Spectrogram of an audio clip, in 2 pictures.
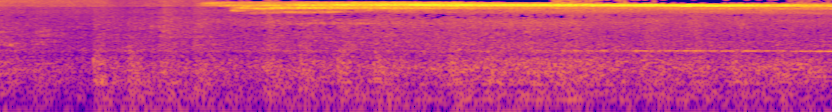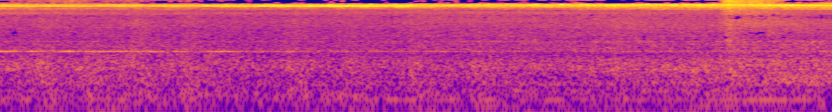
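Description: Shinkansen bullet train rolling slowly into a station platform, a steady rumble of the carriages passing as it slows toward a stop, with a high thin whine that comes in about two seconds in and holds steady.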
